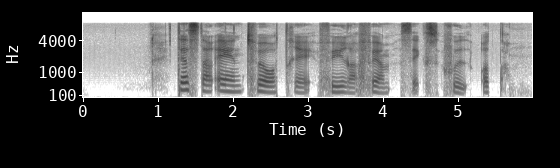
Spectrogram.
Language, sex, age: Swedish, female, 24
